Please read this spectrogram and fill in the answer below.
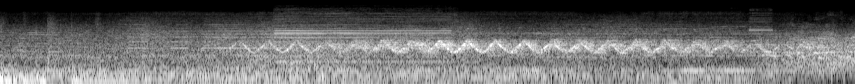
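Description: Emergency vehicle siren rising and falling rapidly, about three swings a second, over a steady background of city traffic noise. It comes in about two seconds in and fades out near the end.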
